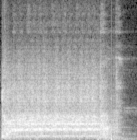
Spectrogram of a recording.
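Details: Ford Model AA Doodlebug tractor engine, start attempt after setting distributor point gap and timing; gas and oil shot into intake: rough, rapid firing for about two seconds, then fades and dies as primed fuel burns off.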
